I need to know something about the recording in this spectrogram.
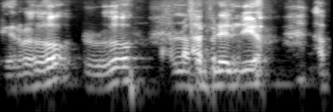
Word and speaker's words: Rodó: pone rodó No pero en Cataluña pronunciamos rodó O sea que rodó rudo aprendió a pronunciar su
